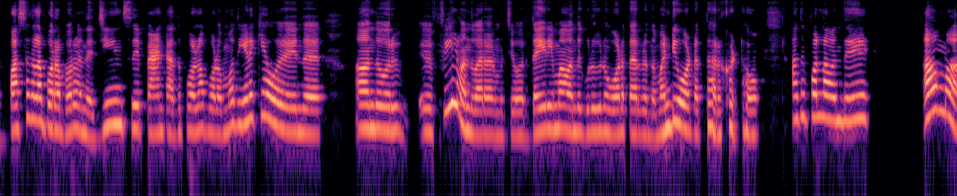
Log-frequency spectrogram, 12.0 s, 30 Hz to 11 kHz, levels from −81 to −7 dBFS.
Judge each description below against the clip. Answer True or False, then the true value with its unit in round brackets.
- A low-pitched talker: False (225 Hz)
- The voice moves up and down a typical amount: True (4.3 semitones)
